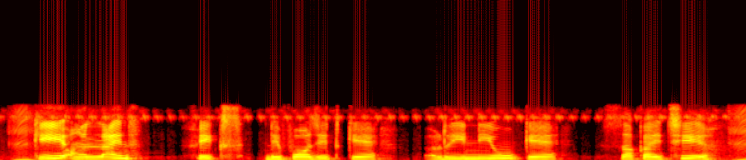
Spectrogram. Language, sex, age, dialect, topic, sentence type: Maithili, female, 25-30, Bajjika, banking, question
